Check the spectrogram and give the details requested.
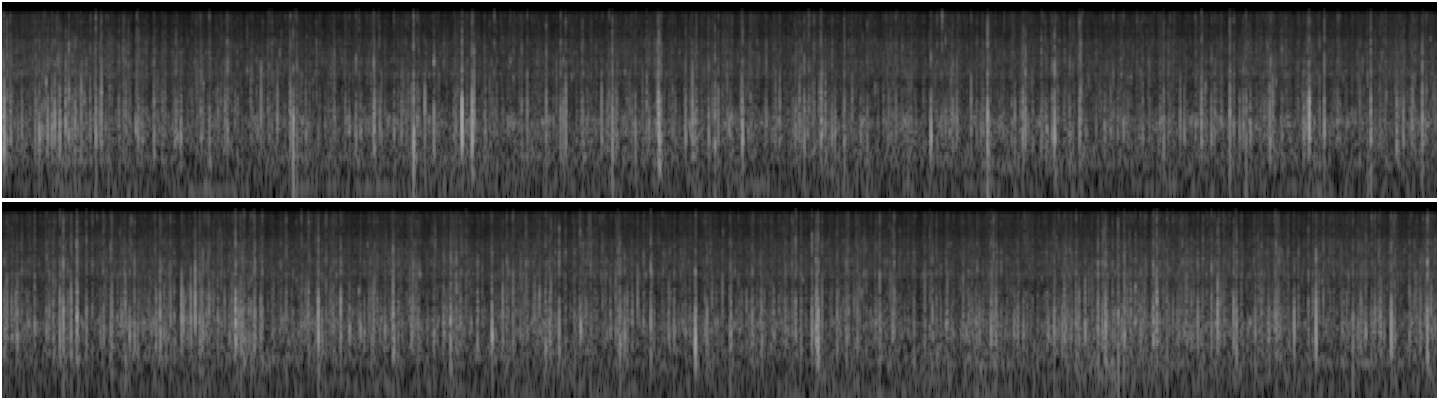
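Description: Steady rain, with many individual drops ticking sharply on a hard surface over a continuous hiss.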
